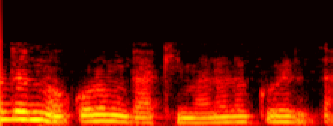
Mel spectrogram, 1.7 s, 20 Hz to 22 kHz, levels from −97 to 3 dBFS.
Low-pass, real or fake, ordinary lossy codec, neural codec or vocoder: 5.4 kHz; fake; none; codec, 16 kHz, 0.4 kbps, LongCat-Audio-Codec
